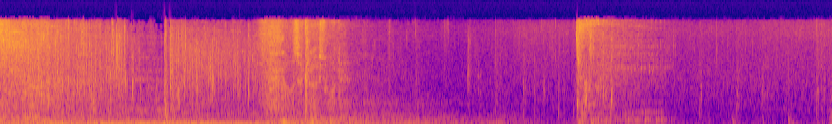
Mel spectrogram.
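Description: Confringo spells burst in Hogwarts Legacy, a heavy booming blast with a rumbling tail that decays, then a second sharp impact, set against spoken voice and game noise.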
